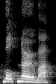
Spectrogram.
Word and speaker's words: Multnomah: I'm going to have to listen to how he pronounces that. Is it Multnomah? Oh, there we go. Multnomah.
